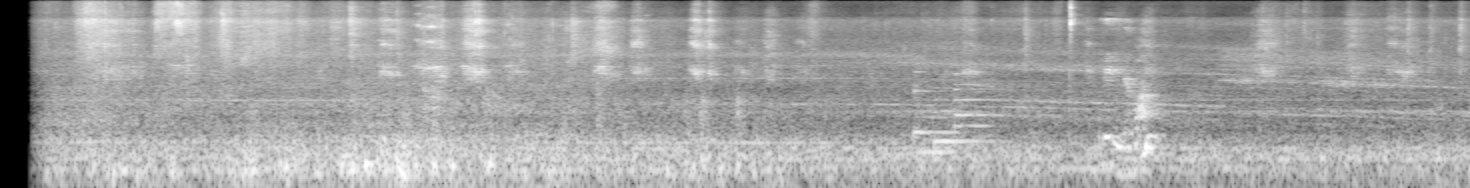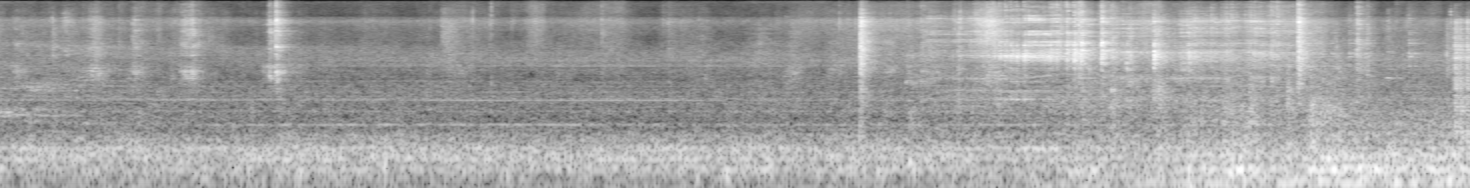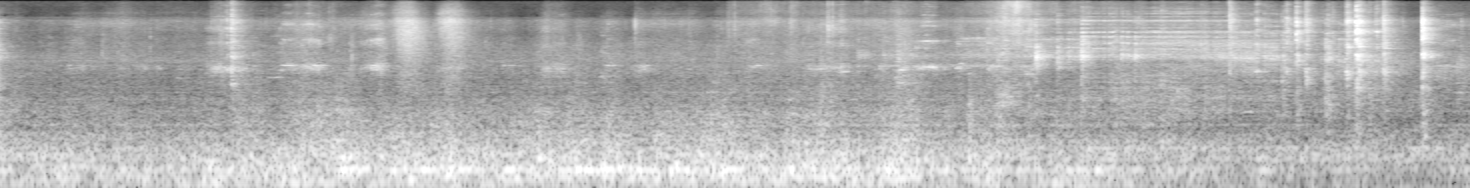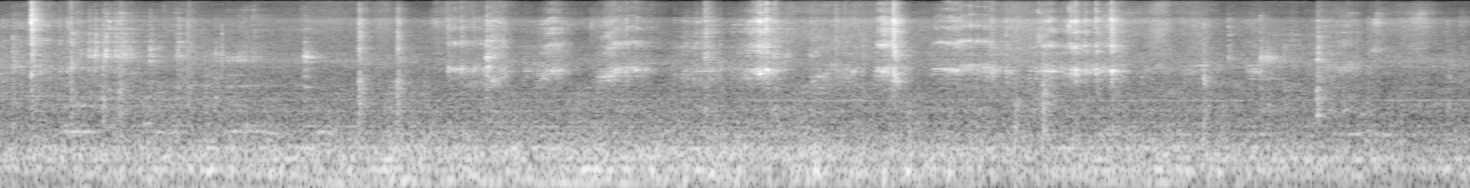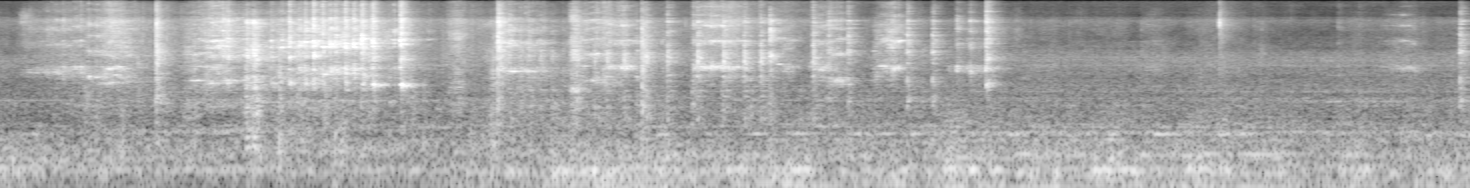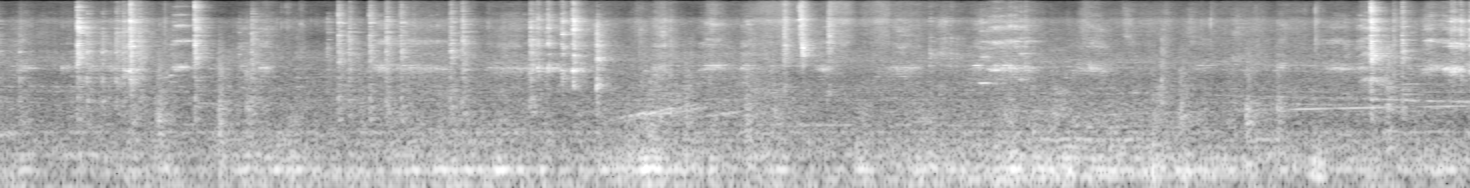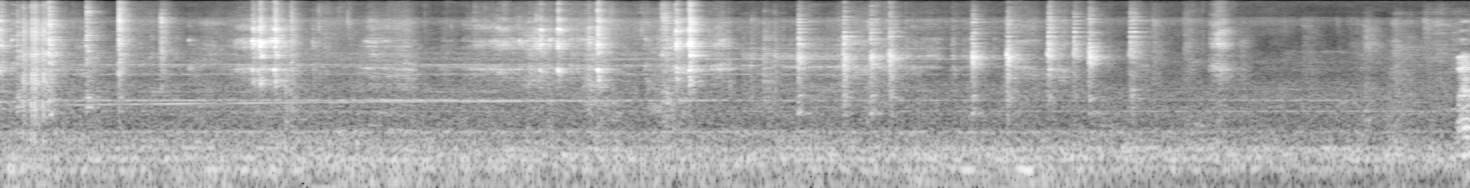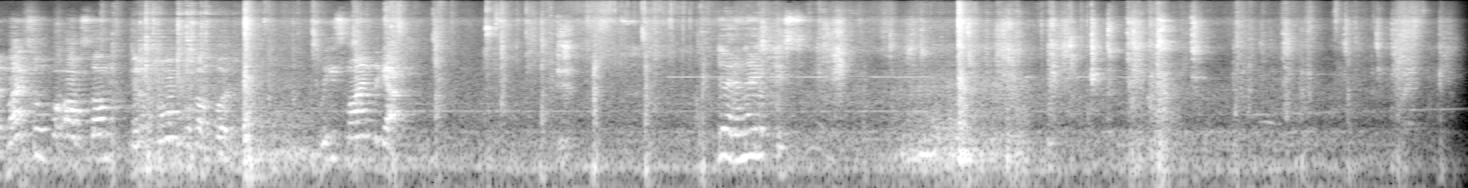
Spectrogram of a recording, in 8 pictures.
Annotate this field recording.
Lillevann, Oslo: Oslo T-bane (Oslo metro) announcements at Lillevann stop.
